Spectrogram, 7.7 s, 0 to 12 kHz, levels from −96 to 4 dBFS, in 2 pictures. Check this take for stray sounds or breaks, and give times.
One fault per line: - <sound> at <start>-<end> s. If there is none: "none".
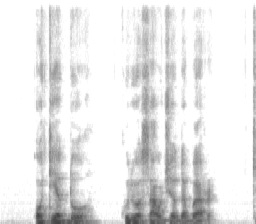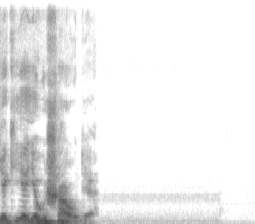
none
